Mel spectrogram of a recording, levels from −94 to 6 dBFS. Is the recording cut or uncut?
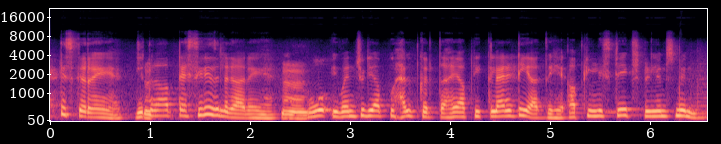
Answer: uncut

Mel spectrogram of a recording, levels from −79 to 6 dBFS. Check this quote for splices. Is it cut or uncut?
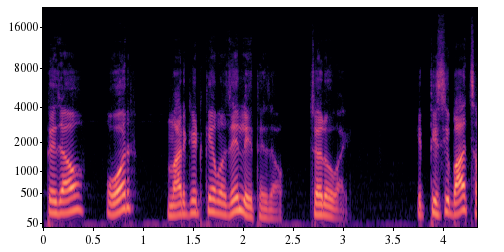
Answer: uncut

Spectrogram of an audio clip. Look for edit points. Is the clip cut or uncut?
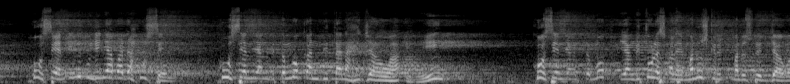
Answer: uncut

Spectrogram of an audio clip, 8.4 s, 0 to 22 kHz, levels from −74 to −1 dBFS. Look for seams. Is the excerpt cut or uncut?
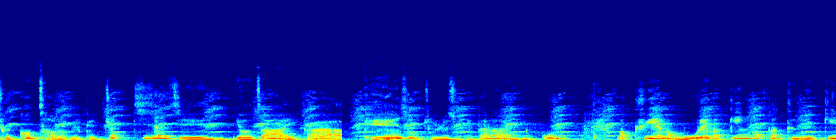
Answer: cut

